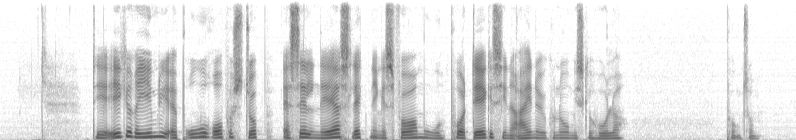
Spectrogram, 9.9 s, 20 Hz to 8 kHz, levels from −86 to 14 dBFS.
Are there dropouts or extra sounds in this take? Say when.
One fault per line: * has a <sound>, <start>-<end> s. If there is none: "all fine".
all fine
